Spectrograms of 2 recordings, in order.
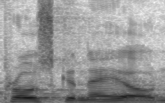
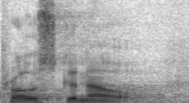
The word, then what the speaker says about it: proskuneo: The only problem with what Robert read was it's pronounced proskuneo, not proskuno. But that's okay.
